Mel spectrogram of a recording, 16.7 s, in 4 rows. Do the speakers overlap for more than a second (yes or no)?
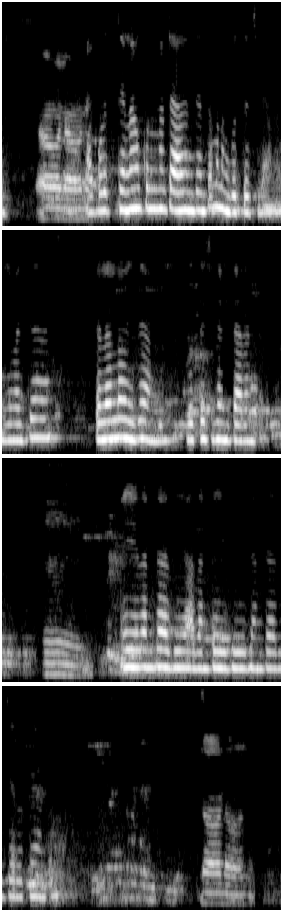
no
